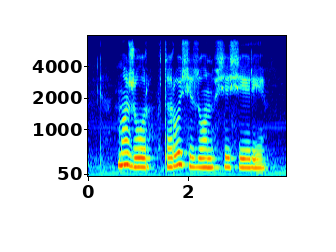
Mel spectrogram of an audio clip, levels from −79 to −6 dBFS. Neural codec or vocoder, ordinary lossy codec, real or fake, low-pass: none; none; real; 7.2 kHz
